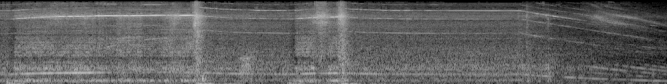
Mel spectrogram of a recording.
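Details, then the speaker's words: Moulinex E59 vacuum fitted with a replacement Dyson DC25 motor, running at 400 watts: steady high-pitched clean motor roar, then a smooth, slightly odd wind-down at switch-off; speed control changes little. Normal vacuum motor run. "But you know what, that sounds really, really good."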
